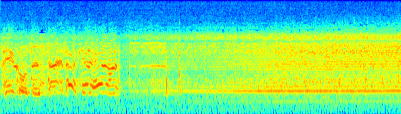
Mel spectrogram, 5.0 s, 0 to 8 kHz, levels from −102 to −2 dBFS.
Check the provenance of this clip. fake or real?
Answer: real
